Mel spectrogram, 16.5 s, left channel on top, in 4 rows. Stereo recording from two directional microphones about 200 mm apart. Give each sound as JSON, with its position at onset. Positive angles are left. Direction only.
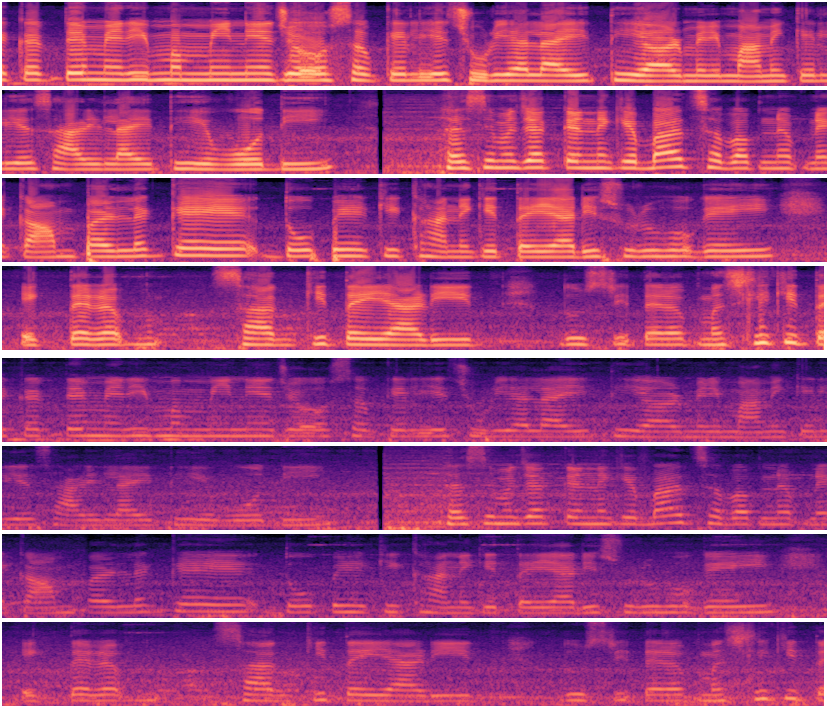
{"t": 0.0, "sound": "a woman's voice", "side_deg": 55}
{"t": 6.3, "sound": "a woman's voice", "side_deg": 45}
